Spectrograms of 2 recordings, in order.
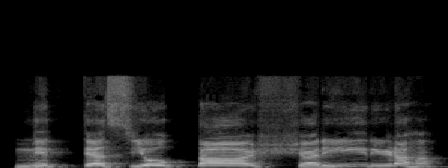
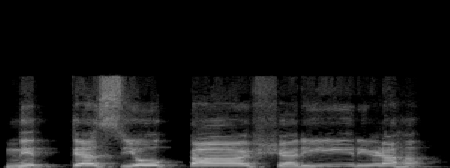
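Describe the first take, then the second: No difference in how they are said.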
